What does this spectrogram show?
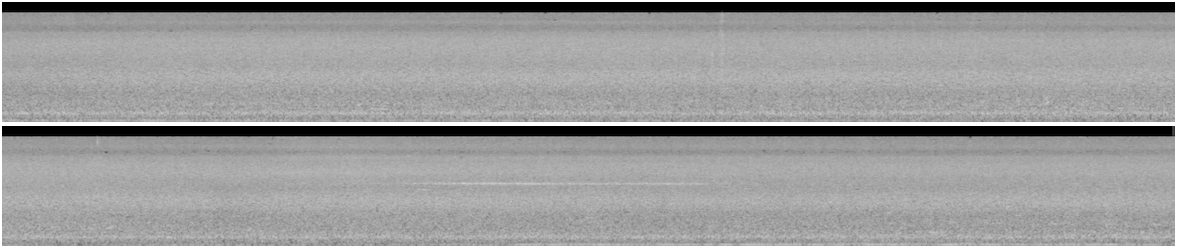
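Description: Steady rumble of a long freight train of covered wagons rolling across the bridge, blended with the rushing of the waterfall behind it. A low hum swells near the start and again in the last third, and a faint high whine sounds briefly about two-thirds through.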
